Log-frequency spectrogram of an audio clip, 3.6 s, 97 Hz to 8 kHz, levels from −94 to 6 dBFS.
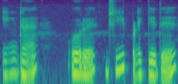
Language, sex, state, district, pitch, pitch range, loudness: Tamil, female, Tamil Nadu, Nilgiris, 165 Hz, 160-205 Hz, -16 LUFS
